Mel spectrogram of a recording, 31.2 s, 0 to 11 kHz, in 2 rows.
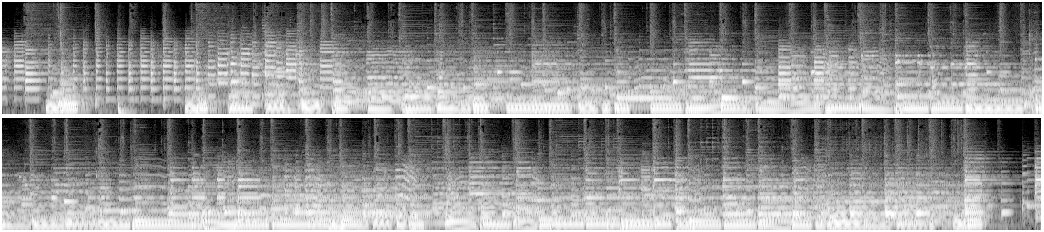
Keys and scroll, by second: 2.8 -, 3.2 space, 5.0-5.4 typing, 6.4 ctrl+d, 16.3-16.8 typing, 18.1 space.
